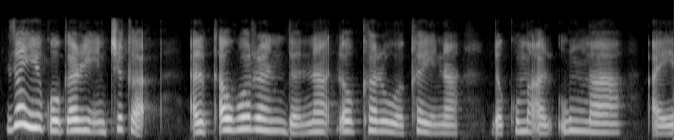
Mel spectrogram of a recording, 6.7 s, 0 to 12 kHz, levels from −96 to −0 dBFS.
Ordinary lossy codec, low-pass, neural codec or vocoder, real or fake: none; 7.2 kHz; codec, 16 kHz, 2 kbps, FunCodec, trained on Chinese and English, 25 frames a second; fake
